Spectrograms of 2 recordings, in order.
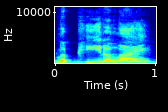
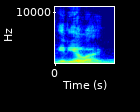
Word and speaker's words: lepidolite: Is it like lepidolite? My best friend said pedialite stone. So, now I keep saying pedialite stone. Like lepidolite, I think it's called. It's not called pedialite.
